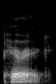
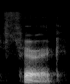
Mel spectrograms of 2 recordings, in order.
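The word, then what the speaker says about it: Pyrrhic: Uh, I totally mispronounced pirick for my whole life. I thought it was furic.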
